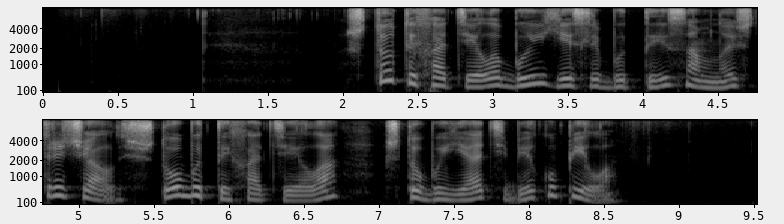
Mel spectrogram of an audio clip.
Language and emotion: Russian, positive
